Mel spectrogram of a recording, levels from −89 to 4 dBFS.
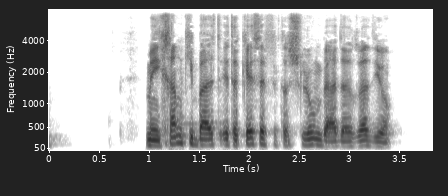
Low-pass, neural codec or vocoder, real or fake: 7.2 kHz; none; real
